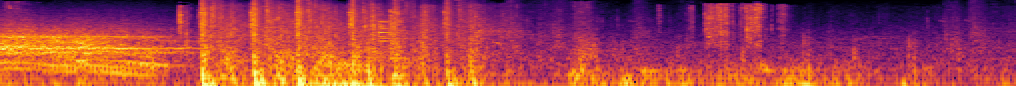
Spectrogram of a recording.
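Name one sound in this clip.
Gunfire cracks in rapid bursts.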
